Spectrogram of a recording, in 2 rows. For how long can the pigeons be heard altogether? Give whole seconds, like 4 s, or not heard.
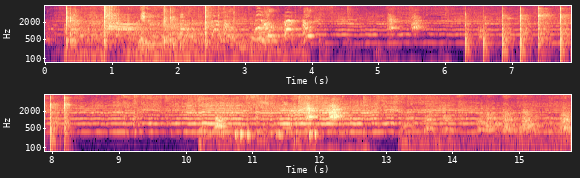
4 s.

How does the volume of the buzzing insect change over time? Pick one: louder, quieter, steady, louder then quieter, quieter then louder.
louder then quieter.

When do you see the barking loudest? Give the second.
12 s.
